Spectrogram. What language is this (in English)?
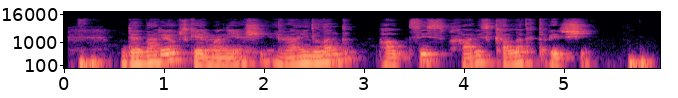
Georgian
